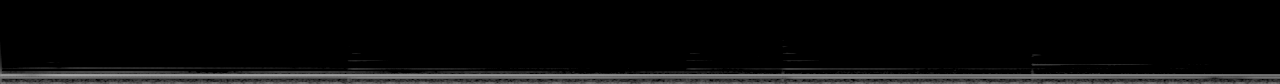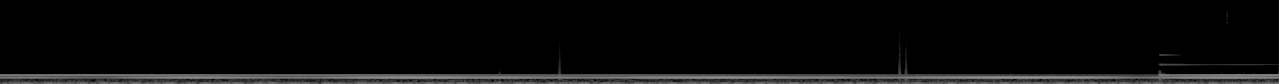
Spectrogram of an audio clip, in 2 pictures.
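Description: Crystal singing bowls ringing in two sustained, overlapping low tones, with fainter higher notes coming and going. The sound grows louder about a second in, then eases, and the lower tone swells and fades in slow waves.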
